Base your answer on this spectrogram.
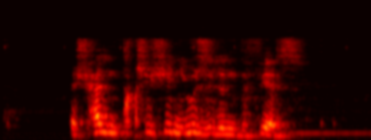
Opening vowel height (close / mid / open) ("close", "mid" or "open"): open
